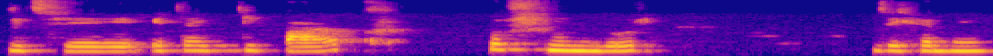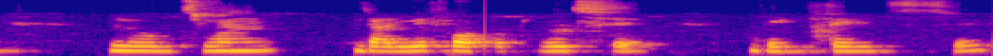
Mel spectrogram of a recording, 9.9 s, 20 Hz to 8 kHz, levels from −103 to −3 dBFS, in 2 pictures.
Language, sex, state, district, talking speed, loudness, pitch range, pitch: Bengali, female, West Bengal, Malda, 85 wpm, -22 LUFS, 210-235 Hz, 220 Hz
